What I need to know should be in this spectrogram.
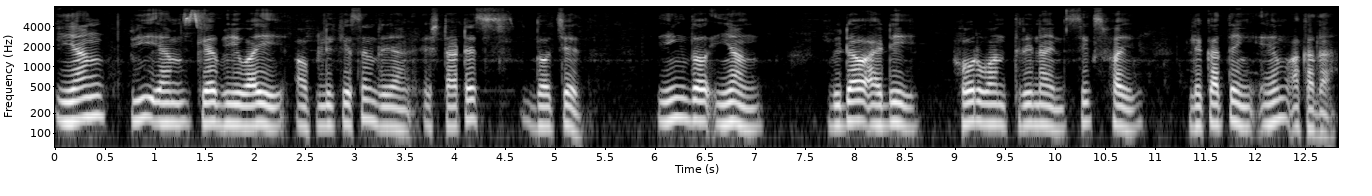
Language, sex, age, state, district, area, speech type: Santali, male, 45-60, Jharkhand, Bokaro, rural, read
